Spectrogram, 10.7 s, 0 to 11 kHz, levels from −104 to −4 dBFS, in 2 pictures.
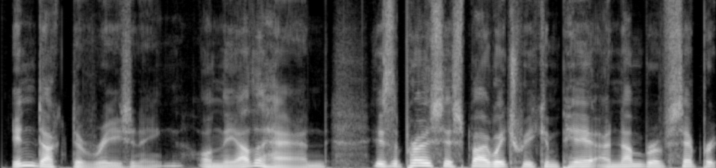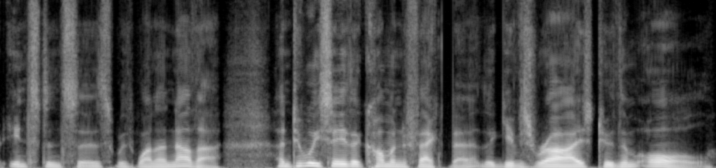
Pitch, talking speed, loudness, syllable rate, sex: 120 Hz, 185 wpm, -19 LUFS, 5.7 syllables/s, male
